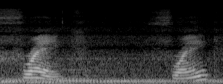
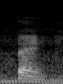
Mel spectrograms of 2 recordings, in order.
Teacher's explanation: Frank, I'm not using my tongue. I'm using my lips. And thank, I'm not really using my lips. I'm using my tongue.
